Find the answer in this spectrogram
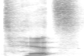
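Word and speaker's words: Titz: I was like unaa tits yeah that's supposed to be her real name yeah so it's spelled TI TZ researcher and Analyst at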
